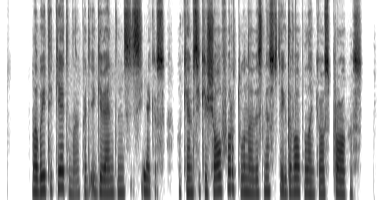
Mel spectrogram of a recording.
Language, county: Lithuanian, Šiauliai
